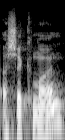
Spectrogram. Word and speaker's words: Ashekman: I'm glad that you pronounce it ASHEKMAN, because some people, wink wink, we know who, pronounce it ASHEKMAN or ASHEKMAN.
